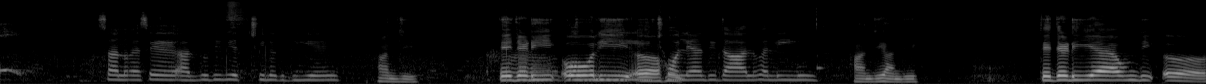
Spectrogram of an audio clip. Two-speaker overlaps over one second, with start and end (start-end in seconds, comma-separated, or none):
5.1-6.3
